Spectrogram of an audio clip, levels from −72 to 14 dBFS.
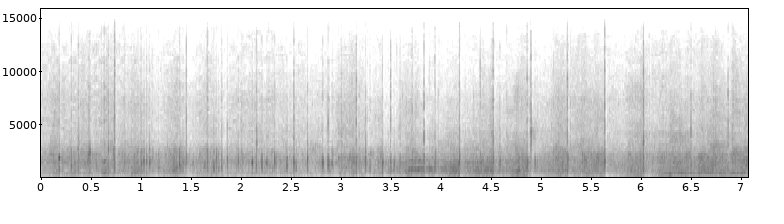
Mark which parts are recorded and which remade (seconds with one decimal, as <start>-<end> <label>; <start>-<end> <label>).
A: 0.0-3.1 remade; 3.1-5.7 recorded; 5.7-6.3 remade; 6.3-7.1 recorded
